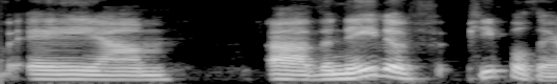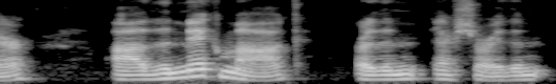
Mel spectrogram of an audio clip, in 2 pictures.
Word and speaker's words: Mi'kmaq: We've always called them the Micmac for the longest time. I mean, we've even have a big mall there called the Micmac Mall. So we have been absolutely mispronouncing their name for the longest time.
